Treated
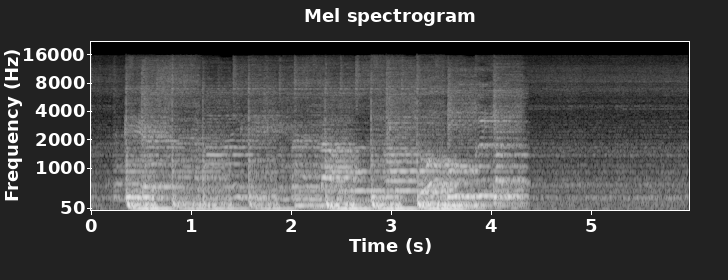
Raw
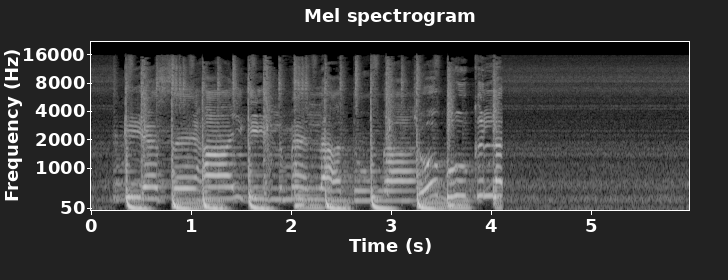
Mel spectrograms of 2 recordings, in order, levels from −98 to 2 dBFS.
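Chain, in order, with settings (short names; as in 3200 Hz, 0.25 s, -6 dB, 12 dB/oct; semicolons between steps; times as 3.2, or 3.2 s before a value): tilt -2.5 dB/oct; comb 6.6 ms, depth 95%; 0.66–2.28 compressor, threshold -20 dBFS, peak gain reduction 10.5 dB; non-linear reverb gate 0.29 s flat, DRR -1.5 dB; upward compressor, threshold -34 dBFS; HPF 50 Hz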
